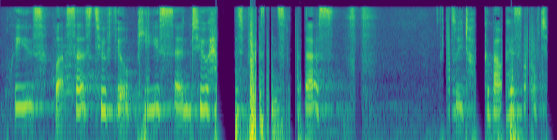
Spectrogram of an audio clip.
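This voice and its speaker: A woman offering a reverent, measured opening prayer at a funeral service in a chapel. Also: sits high, little pitch movement, gravelly, noisy background.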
